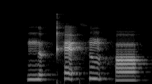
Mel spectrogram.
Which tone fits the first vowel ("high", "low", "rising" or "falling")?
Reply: high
